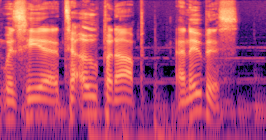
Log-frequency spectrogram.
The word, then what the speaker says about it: Anubis: Obviously, the one time they didn't was here to open up Anubis. Or Anubis, as it's officially pronounced. Anubis.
